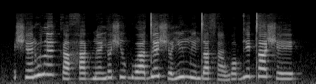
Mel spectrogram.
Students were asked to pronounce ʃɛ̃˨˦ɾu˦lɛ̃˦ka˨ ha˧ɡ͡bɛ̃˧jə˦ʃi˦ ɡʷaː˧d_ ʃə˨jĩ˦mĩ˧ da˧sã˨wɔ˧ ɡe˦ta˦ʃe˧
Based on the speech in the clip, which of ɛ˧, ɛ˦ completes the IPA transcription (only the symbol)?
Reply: ɛ˦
